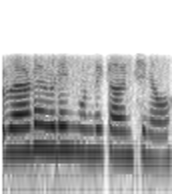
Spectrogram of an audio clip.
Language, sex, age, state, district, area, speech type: Malayalam, female, 18-30, Kerala, Wayanad, rural, conversation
